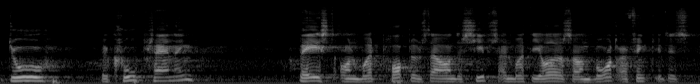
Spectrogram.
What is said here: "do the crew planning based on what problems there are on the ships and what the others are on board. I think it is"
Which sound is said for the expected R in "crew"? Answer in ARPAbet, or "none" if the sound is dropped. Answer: none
